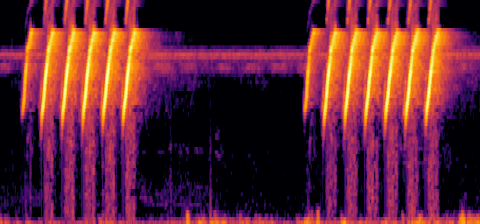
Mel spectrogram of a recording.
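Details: Black-naped monarch of the Taiwan endemic subspecies giving two bursts of six or seven rapid rising whistles, separated by a pause of about two seconds, over a continuous thin high whine.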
